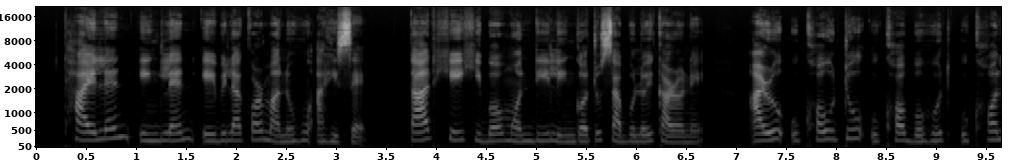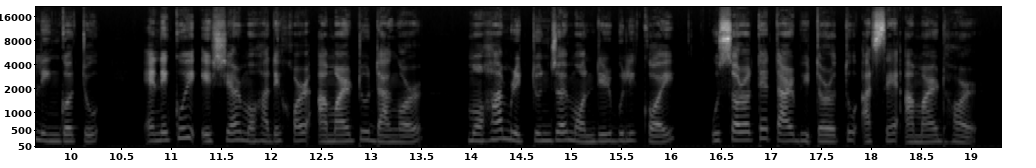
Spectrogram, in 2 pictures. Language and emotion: Assamese, neutral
